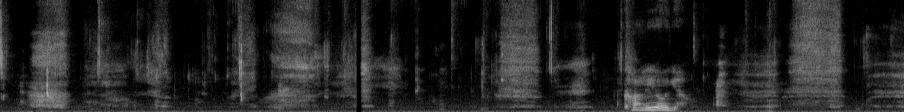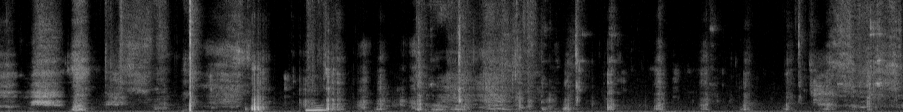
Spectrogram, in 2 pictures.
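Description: People chew and slurp noodles close to a microphone.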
